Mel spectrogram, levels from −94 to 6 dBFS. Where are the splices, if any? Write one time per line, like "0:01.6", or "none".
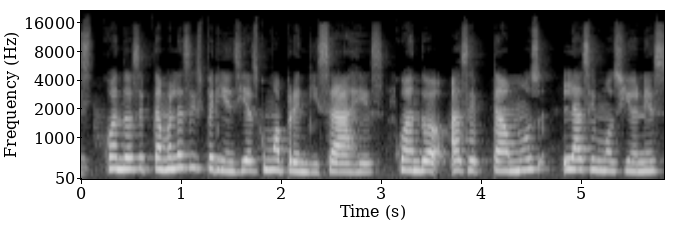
0:01.8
